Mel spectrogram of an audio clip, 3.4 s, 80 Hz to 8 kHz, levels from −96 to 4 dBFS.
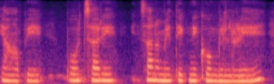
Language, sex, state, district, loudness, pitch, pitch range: Hindi, female, Arunachal Pradesh, Papum Pare, -16 LUFS, 215 Hz, 210-230 Hz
